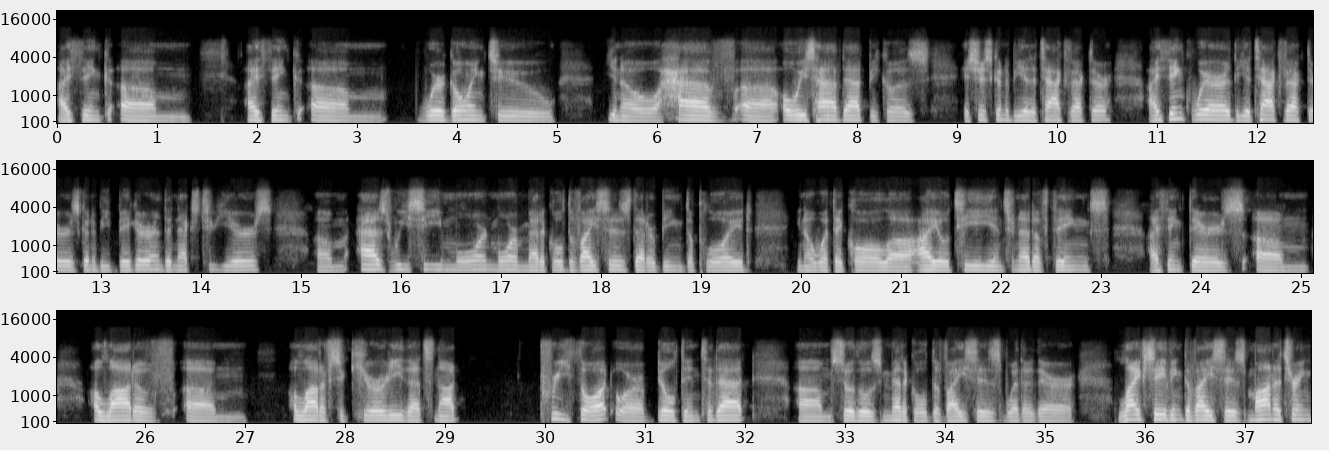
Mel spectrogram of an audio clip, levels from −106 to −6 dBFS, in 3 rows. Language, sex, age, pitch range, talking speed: English, male, 30-49, 145-160 Hz, 150 wpm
